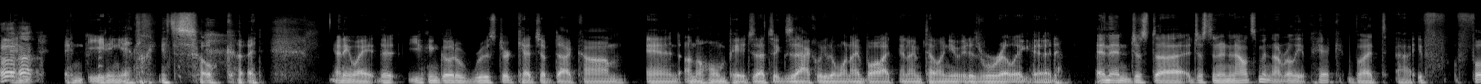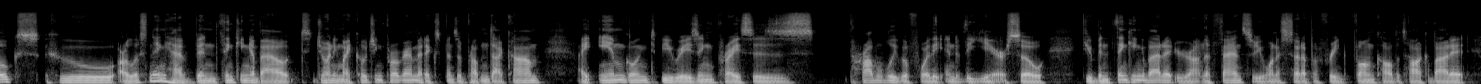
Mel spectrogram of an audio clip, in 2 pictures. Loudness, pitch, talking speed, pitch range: -22 LUFS, 80 Hz, 205 wpm, 70-90 Hz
